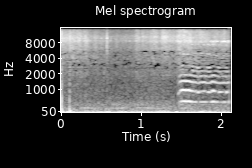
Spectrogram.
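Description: Newborn baby starting to cry about one and a half seconds in: a thin, steady, high-pitched wail held on one note.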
